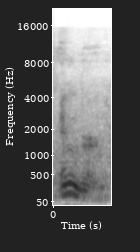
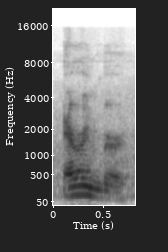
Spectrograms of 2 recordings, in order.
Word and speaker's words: Ehrenberg: pronounce that hamburg inberg i guess it's inberg no trouble safe huh ehrenberg thank you aaron bird that makes sense i'm a total idiot when it comes to pronunciation of complex things i've never seen put together before like that it's just a mental thing ehrenberg i guess that's why icebergs float because there's air in the berg that's bad sorry if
